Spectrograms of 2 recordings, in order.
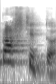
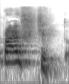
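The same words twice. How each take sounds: First: প্রাশ্চিত্য run together with no "o" glide; প্রাশ্চিত্য in the careless everyday form, middle vowel dropped; common mispronunciation. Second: প্রায়শ্চিত্ত with a clear "o" glide, "pra-yosh-chitto"; teacher's careful model of প্রায়শ্চিত্ত as "prayosh-chitto"; correct pronunciation. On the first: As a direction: say প্রাশ্চিত্য as "prash-chitto". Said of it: "এটার উচ্চারণ আমরা বলি". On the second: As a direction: sound the middle "yo" in প্রায়শ্চিত্ত. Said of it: "এটার উচ্চারণ হচ্ছে". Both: Shown as a demonstration.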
